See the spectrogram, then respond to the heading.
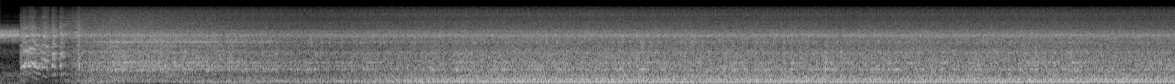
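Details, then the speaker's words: Chrysler Aspen started up: loose, gravelly rattle like rocks in a plastic cup riding over the idle; owner suspects the worn fan clutch (water pump also due), source unconfirmed. "I guess it sounds like rocks like the description of it is rocks and a plastic cup I guess that's like the only description I can give for that"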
